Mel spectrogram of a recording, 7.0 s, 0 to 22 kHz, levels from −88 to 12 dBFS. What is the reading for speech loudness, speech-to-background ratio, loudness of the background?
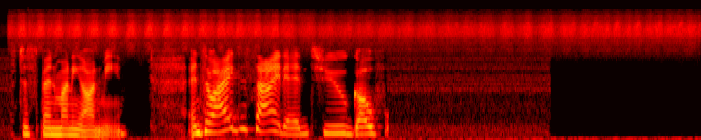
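-28.0 LUFS, 10.5 dB, -38.5 LUFS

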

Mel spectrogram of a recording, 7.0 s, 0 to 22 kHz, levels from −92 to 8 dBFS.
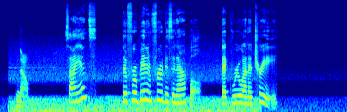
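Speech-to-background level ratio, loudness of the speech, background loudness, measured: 12.5 dB, -33.0 LUFS, -45.5 LUFS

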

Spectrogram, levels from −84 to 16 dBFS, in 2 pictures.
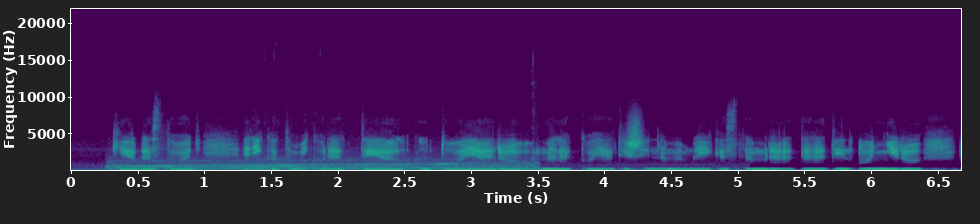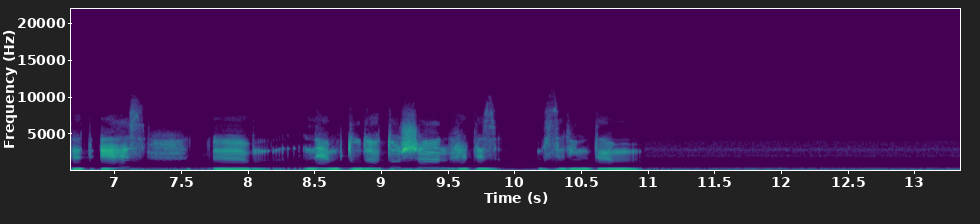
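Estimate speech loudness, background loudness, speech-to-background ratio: -26.5 LUFS, -39.5 LUFS, 13.0 dB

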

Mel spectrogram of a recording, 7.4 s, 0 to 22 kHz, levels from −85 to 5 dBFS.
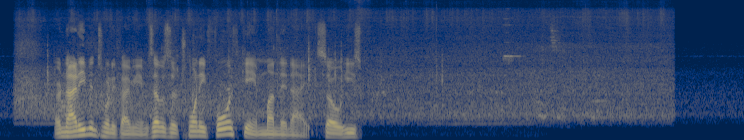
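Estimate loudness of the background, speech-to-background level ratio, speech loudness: -40.5 LUFS, 13.5 dB, -27.0 LUFS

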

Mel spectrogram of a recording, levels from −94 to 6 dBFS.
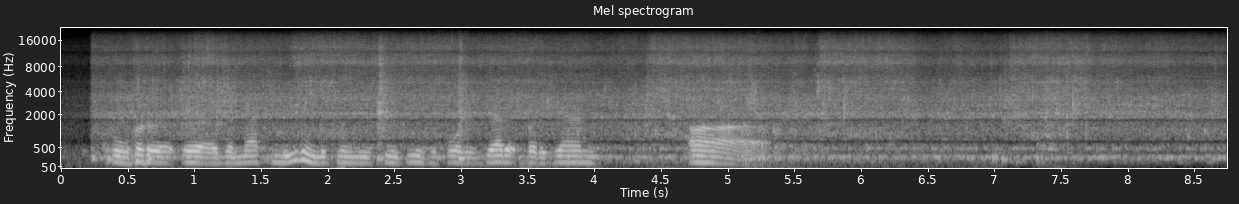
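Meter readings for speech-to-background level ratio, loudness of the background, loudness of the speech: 3.0 dB, -27.5 LUFS, -24.5 LUFS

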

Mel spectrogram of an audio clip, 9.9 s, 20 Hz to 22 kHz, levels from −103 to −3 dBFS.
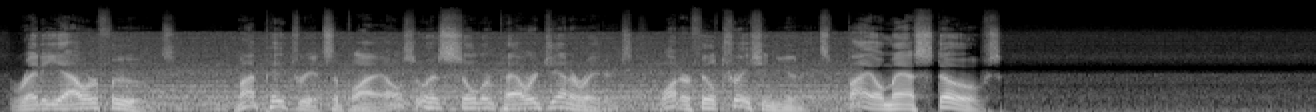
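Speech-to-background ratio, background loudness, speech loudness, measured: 10.5 dB, -40.0 LUFS, -29.5 LUFS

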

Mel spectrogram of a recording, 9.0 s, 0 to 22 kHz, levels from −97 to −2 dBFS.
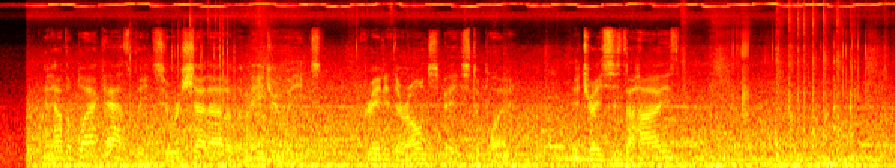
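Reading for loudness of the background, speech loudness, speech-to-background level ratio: -23.0 LUFS, -24.0 LUFS, -1.0 dB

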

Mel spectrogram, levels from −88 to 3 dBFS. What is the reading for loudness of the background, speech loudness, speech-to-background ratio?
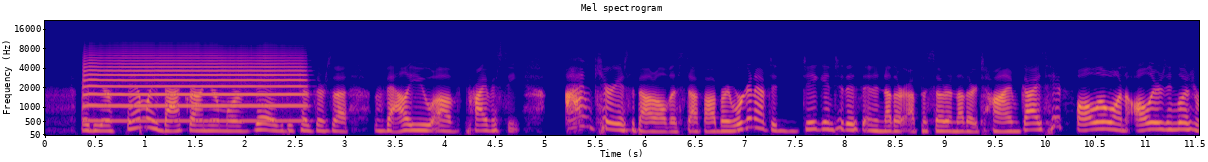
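-26.0 LUFS, -30.0 LUFS, -4.0 dB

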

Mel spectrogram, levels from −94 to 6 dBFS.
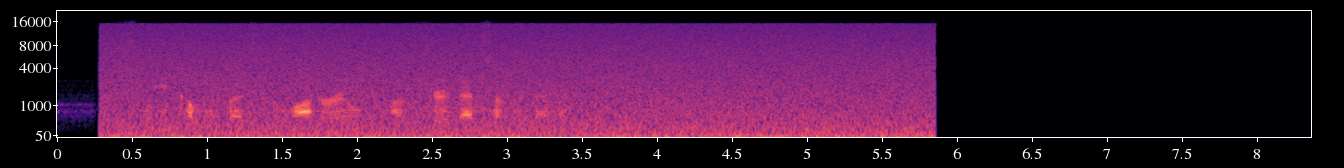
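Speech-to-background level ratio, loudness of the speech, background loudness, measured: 3.0 dB, -28.0 LUFS, -31.0 LUFS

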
